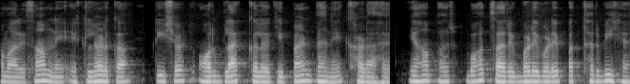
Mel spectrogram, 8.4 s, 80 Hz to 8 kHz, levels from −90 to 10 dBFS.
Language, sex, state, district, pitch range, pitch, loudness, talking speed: Hindi, male, Bihar, Katihar, 140-150 Hz, 145 Hz, -18 LUFS, 155 wpm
